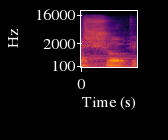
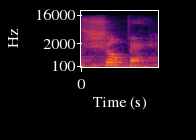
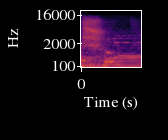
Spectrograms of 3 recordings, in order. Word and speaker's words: Schoppen: A pronúncia não é chopp não, é tipo chopper, é uma caneca de 500ml, entendeu?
